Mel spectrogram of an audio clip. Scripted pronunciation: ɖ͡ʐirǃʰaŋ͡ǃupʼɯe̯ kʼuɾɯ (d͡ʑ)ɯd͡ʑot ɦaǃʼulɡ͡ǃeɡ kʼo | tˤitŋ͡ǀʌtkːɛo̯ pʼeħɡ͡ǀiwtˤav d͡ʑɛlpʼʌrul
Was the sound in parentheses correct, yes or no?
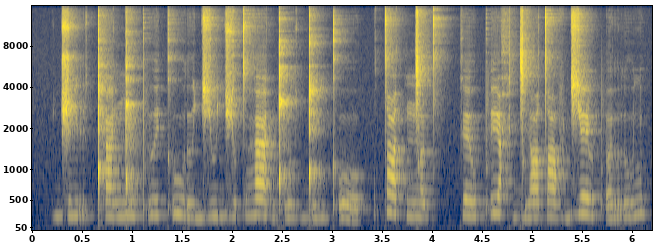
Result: yes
